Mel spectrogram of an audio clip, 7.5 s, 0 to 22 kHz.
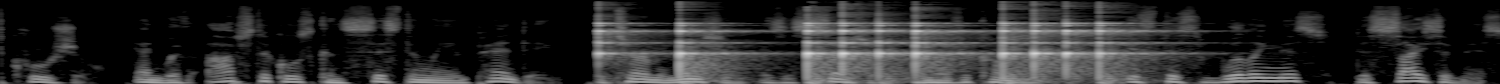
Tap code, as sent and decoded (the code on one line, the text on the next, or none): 1-1 4-4
AT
